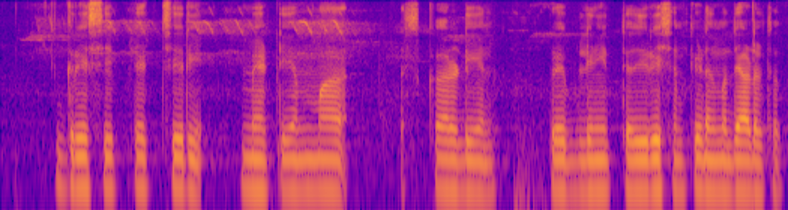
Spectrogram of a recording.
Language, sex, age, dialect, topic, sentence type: Marathi, male, 25-30, Standard Marathi, agriculture, statement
